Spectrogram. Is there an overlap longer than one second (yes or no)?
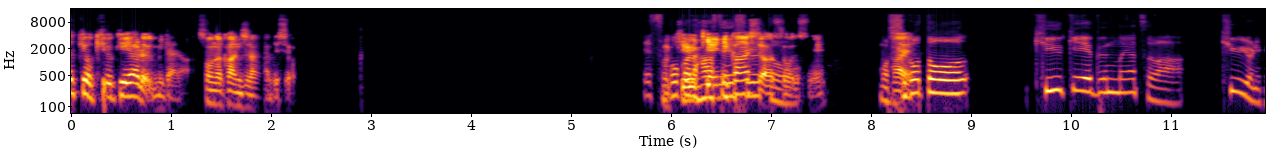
yes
